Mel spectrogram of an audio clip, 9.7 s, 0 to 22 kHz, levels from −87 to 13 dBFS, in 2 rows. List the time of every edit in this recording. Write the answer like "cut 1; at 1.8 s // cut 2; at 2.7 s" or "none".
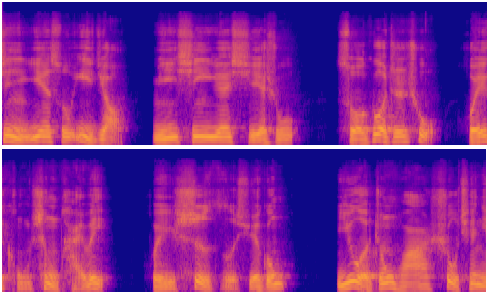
none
